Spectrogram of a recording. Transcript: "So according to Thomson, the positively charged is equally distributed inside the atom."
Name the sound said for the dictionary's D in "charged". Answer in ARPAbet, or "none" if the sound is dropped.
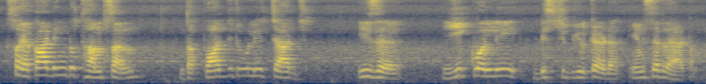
none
